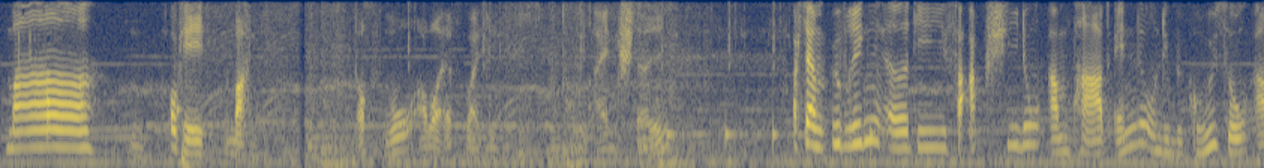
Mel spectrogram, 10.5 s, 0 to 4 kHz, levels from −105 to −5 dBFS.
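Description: Around 2.48 s there's a burst of packet loss lasting until about 2.55 s, heard through an audio path that tops out at 4 kHz, which fits a narrowband G.711-style call codec. At the dropout, the receiver stretches the last bit of sound for roughly 47 ms, fading it into a brief buzz or hiss. About 40 ms of the real audio never arrives, so playback picks up slightly further along with a small jump where that stretch went missing.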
